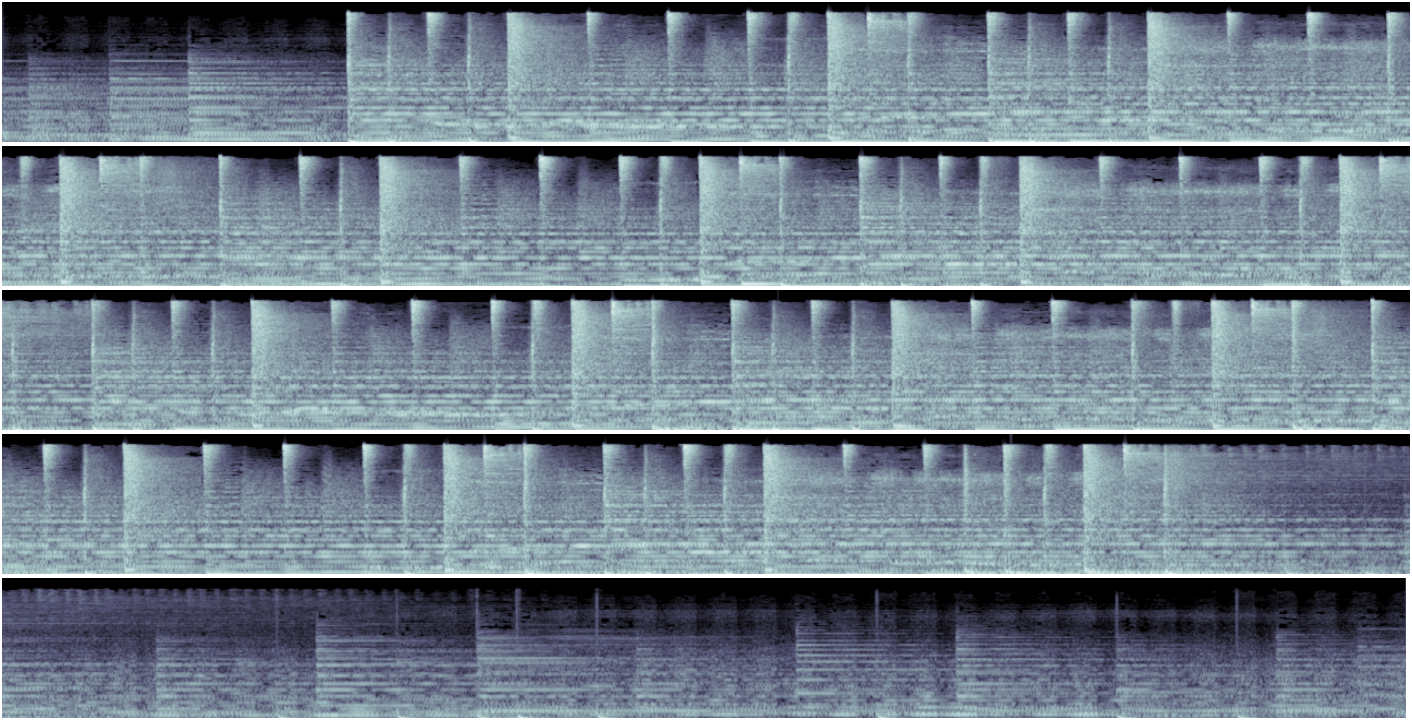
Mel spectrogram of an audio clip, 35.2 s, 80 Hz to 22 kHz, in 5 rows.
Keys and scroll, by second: 15.0 ctrl+=, 15.6 ctrl+=, 19.2 p, 25.0 ctrl+=, 33.2-34.0 Right, 34.9 F9.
